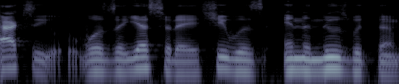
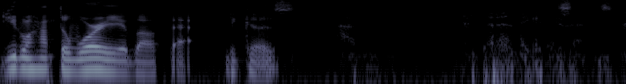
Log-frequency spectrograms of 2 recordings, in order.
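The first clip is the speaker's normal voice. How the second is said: speaking in a whisper, quieter; 7 dB quieter than usual. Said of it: "And I'm whispering".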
